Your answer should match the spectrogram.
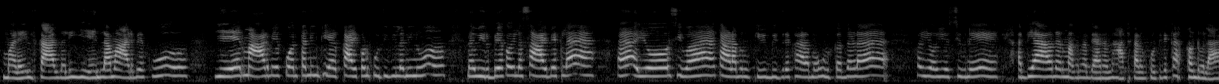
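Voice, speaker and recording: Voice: extremely high pitch, fairly even intonation, very fast, bright, forceful tone, slight background noise. A cartoon voice of an elderly village mother, lamenting and scolding her son over and over. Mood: wailing. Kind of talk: cartoon voice acting.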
